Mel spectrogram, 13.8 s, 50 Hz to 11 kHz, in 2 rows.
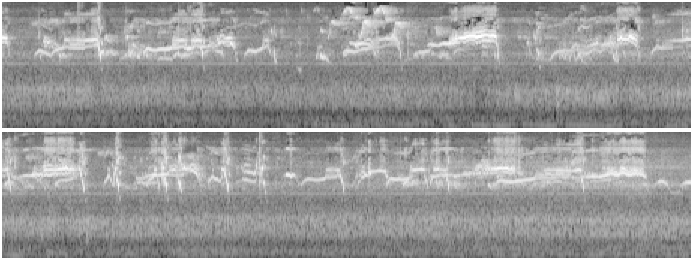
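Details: Adult bald eagles at the Decorah nest, 30 May 2012, in a brief argument over a fish at feeding time. A long, almost unbroken run of shrill, piping chitters, sharp staccato notes mixed with short whistled slides.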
